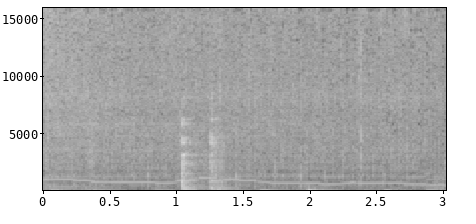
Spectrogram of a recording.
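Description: Tomatoes sautéing in a pan for a long beans curry: a continuous soft sizzle with a few sharp clacks of a spatue stirring, no voices.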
